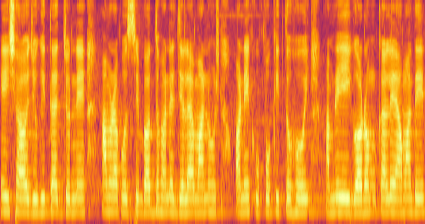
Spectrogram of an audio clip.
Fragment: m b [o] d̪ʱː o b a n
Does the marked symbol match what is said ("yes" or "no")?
no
